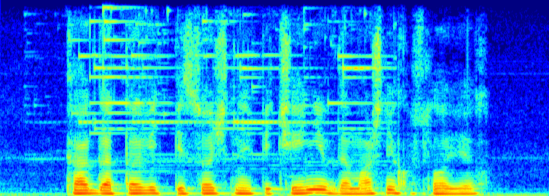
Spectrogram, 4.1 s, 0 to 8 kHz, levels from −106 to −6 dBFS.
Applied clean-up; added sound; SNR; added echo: none; Chime; 17 dB; none.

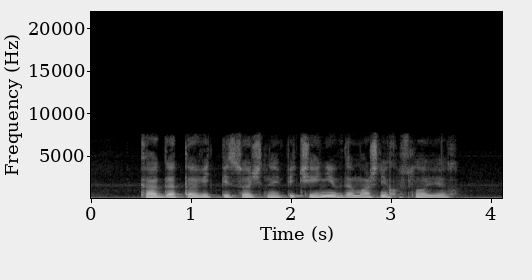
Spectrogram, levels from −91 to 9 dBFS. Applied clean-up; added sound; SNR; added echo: none; none; none; none.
